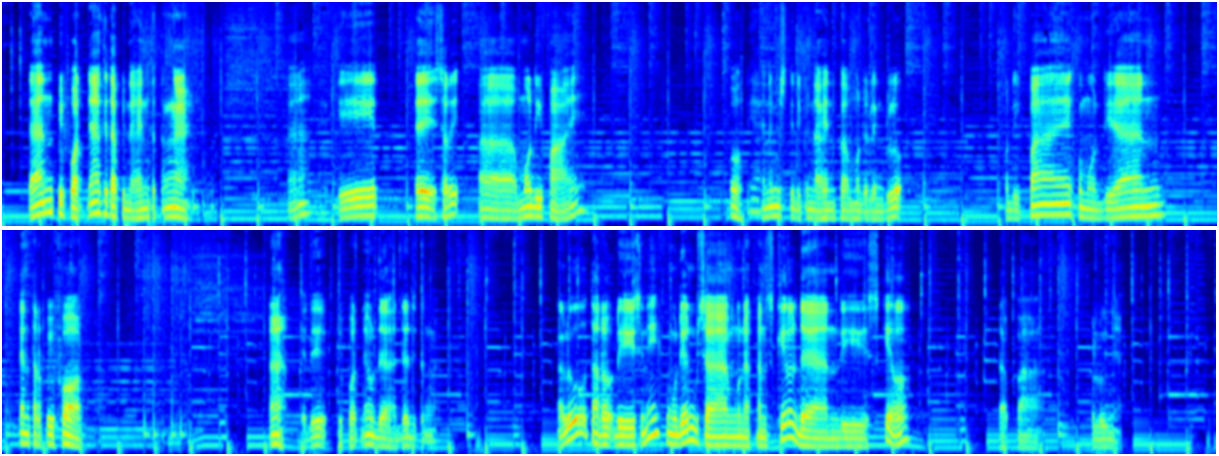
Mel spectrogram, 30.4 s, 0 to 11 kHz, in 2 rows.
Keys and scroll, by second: 24.2 r.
